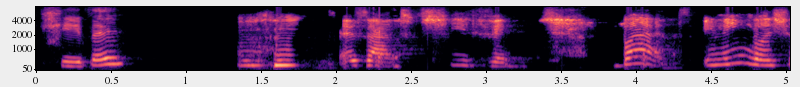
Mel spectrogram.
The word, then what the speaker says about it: tive: Tive. That's what I was trying to think of because I remember we were conjugating and I thought it was tive, but it's pronounced chive.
